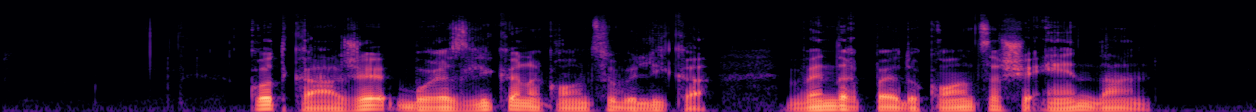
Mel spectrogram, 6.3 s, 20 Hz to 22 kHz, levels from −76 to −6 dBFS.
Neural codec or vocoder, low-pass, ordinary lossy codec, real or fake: none; 19.8 kHz; none; real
